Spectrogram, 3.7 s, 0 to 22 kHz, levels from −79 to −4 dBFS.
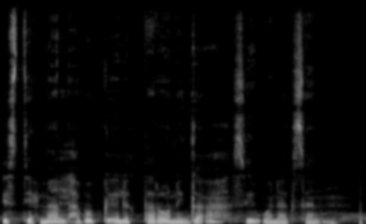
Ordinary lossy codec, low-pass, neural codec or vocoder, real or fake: none; none; none; real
